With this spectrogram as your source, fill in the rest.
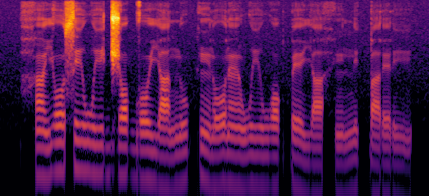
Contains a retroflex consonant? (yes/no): no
